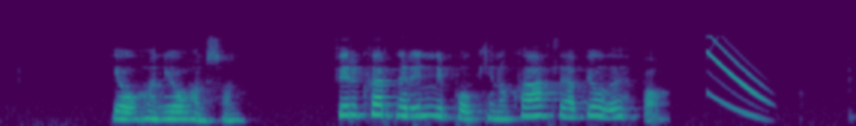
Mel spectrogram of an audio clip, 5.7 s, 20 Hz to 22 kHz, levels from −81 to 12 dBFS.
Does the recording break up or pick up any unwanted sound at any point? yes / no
yes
